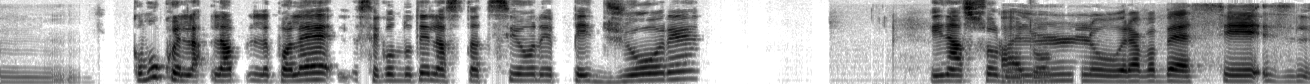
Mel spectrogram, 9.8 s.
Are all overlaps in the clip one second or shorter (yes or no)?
yes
